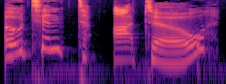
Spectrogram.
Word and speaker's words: Ottantotto: and it's Ottantotto is the name. Did I say that right? Really, really close. It's 88 in Italian.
